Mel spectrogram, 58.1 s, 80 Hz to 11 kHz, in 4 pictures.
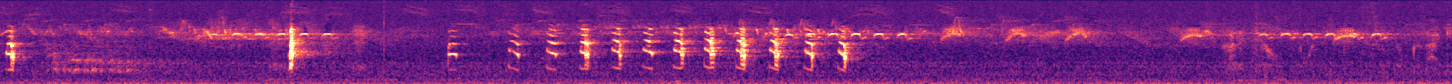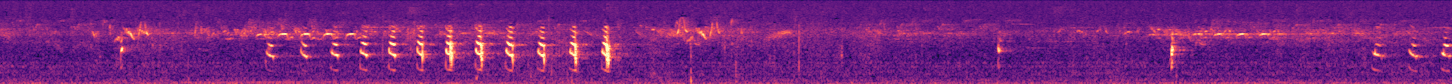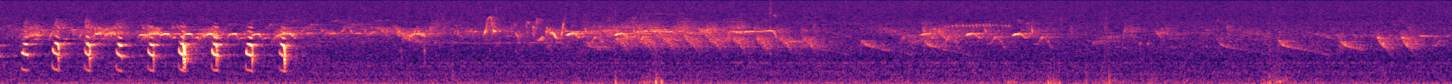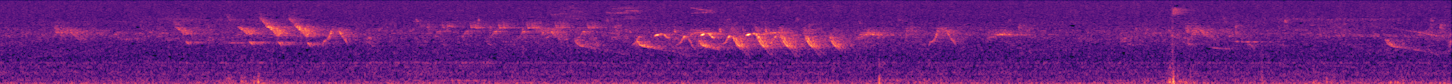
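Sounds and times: songbirds singing: 0.0s - 58.0s
turkey yelping: 0.1s - 1.3s, 2.9s - 3.2s, 4.5s - 8.6s, 17.2s - 20.8s, 28.6s - 32.0s.

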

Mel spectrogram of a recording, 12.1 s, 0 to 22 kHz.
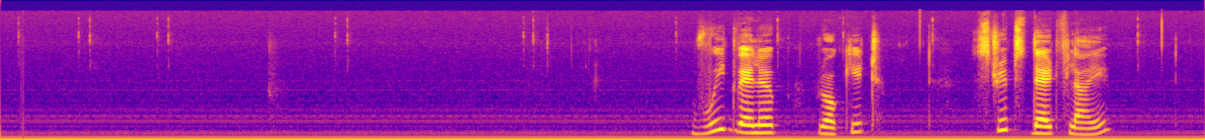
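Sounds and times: low electrical hum: 0.0s - 12.0s
faint clicks: 0.1s - 1.0s, 1.6s - 1.8s, 5.2s - 6.0s.

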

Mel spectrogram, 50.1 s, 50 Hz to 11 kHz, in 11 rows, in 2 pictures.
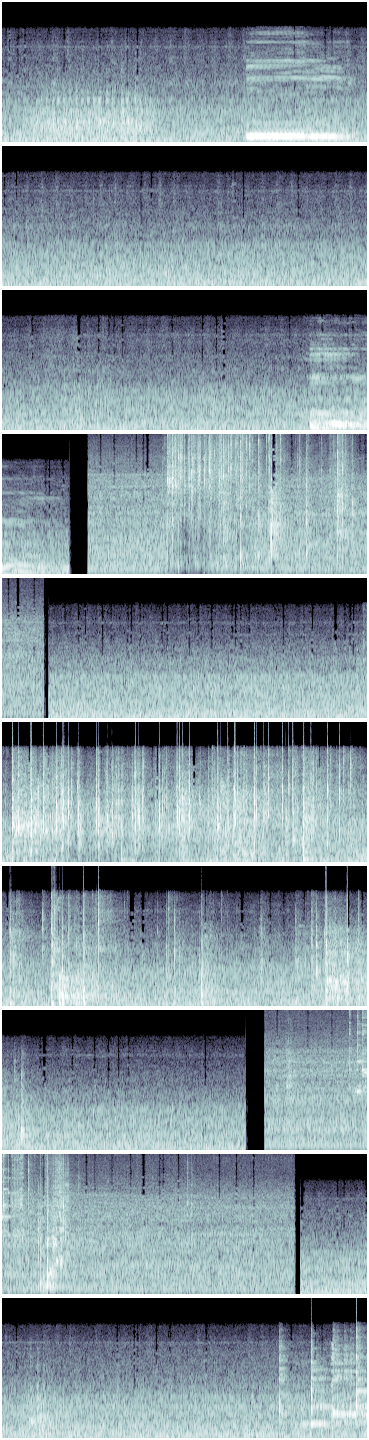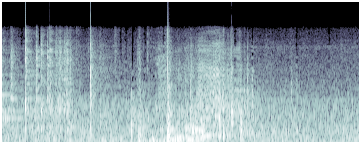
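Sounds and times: steady low hum: 0.0s - 23.0s, 25.2s - 50.0s
plastic toy cracking and crunching: 15.8s - 18.2s, 23.0s - 28.9s.

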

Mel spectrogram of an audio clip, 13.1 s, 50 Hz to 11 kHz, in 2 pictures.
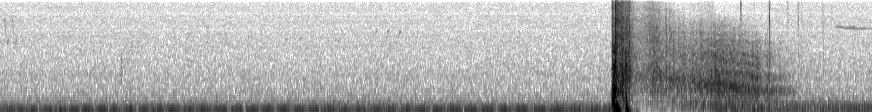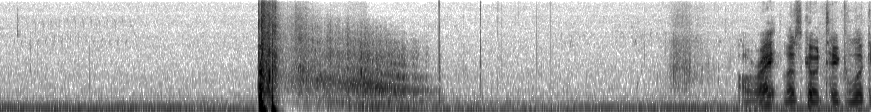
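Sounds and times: pistol shots with echo: 4.6s - 6.0s, 8.5s - 9.8s.

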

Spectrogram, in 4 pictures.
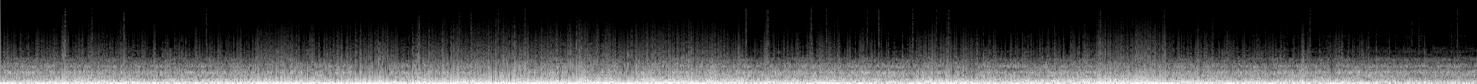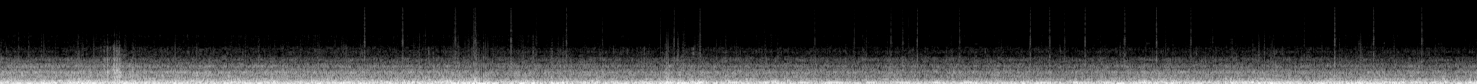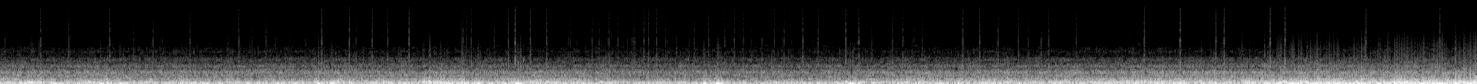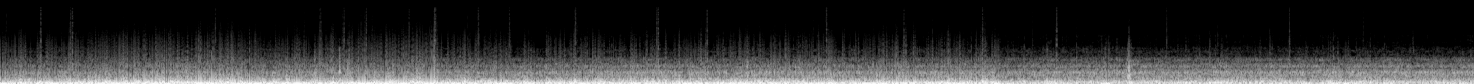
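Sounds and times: road noise on wet road: 0.0s - 59.0s
wind buffeting microphone: 0.0s - 59.0s
faint ticks: 18.3s - 58.6s.

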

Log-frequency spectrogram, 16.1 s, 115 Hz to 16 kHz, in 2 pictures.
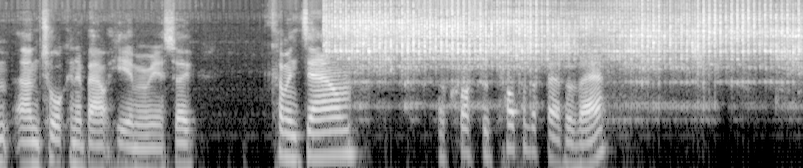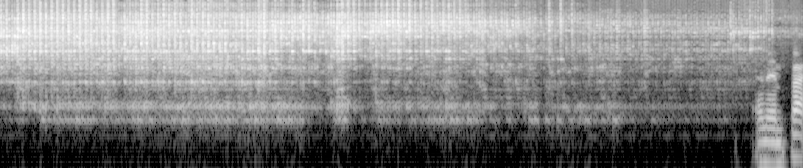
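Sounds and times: scroll saw cutting wood: 3.2s - 16.0s.

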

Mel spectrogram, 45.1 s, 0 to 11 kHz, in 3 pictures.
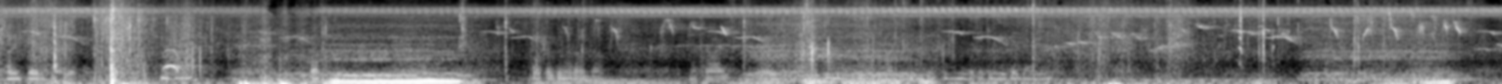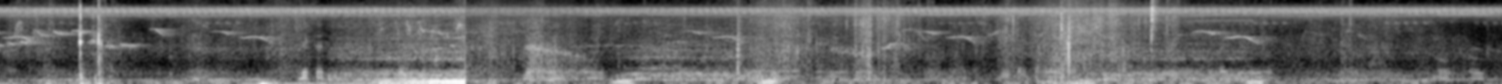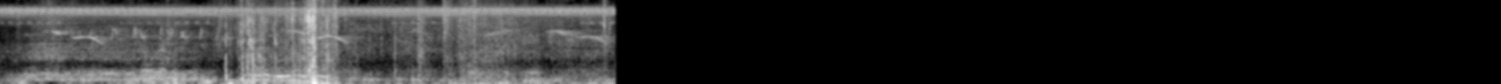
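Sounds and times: high insect drone: 0.0s - 36.2s
birds chirping and whistling: 4.8s - 29.4s, 30.1s - 36.2s.

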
